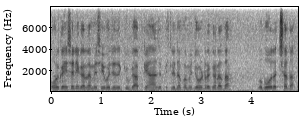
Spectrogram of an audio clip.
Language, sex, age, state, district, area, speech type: Urdu, male, 18-30, Delhi, Central Delhi, urban, spontaneous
